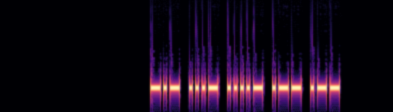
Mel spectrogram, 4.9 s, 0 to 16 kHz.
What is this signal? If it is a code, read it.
Morse code, heard as a keyed tone, about 31 wpm, 700 Hz. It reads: KV4WW
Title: USA Call Signs - 5 Characters - Repeated 2x - 30wpm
